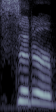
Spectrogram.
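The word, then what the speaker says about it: Synnar: mhm what's his name I hate Comic Book pronounced sitter but it is spelled s y n n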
